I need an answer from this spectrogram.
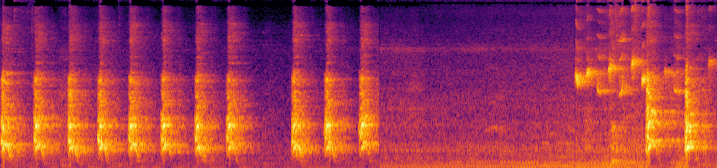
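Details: Little John, a Labrador Retriever puppy, cries in a village when his brother departs: a steady train of about eleven evenly spaced yelps, a lull with low background hum, then higher chirping sounds.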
